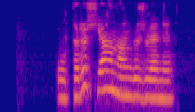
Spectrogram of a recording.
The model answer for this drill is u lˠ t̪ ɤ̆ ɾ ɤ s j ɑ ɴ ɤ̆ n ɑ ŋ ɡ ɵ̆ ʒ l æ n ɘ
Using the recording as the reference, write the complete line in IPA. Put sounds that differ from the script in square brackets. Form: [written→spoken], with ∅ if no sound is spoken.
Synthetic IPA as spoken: u lˠ t̪ ɤ̆ ɾ ɤ [s→ʃ] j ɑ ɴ ɤ̆ n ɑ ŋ ɡ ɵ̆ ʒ l æ n ɘ

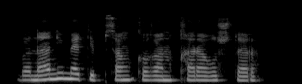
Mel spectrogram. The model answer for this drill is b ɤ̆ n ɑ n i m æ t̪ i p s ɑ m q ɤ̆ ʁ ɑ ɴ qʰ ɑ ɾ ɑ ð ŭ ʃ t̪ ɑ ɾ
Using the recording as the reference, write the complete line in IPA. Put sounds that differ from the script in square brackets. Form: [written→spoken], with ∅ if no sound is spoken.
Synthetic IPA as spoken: b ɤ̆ n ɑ n i m æ t̪ i p s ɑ [m→ɴ] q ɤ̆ ʁ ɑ ɴ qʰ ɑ ɾ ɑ [ð→ʁ] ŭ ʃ t̪ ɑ ɾ

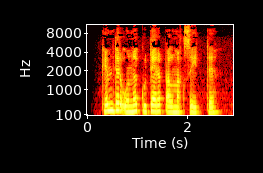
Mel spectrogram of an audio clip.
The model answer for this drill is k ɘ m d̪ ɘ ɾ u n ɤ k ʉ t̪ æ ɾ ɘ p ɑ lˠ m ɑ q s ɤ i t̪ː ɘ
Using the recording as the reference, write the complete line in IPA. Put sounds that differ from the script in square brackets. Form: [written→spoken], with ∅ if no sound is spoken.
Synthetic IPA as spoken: k ɘ m d̪ ɘ ɾ u n ɤ k ʉ t̪ æ ɾ ɘ p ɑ lˠ m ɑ q s ɤ i t̪ː ɘ

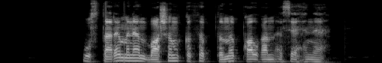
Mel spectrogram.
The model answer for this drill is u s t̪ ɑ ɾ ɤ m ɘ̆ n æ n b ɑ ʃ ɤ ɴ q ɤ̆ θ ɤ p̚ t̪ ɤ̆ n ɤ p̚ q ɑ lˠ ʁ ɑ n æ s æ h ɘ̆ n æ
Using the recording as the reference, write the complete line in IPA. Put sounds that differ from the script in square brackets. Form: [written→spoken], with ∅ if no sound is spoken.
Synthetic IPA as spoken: u s t̪ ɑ ɾ ɤ m ɘ̆ n æ n b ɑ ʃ ɤ ɴ q ɤ̆ θ ɤ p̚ t̪ ɤ̆ n ɤ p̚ q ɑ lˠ ʁ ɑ n æ s æ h ɘ̆ n æ

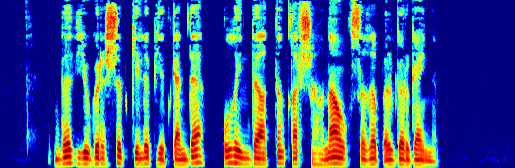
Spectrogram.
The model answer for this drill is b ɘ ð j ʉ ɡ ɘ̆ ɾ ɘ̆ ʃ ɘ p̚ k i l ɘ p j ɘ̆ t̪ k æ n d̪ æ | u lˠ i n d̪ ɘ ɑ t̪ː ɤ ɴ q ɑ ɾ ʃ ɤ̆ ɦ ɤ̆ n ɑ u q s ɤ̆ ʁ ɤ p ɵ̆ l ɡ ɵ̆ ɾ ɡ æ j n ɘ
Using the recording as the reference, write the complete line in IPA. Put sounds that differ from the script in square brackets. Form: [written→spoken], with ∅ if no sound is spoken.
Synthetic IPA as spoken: b ɘ ð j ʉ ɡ ɘ̆ ɾ ɘ̆ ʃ ɘ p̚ k i l ɘ p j ɘ̆ t̪ k æ n d̪ æ | u lˠ i n d̪ ɘ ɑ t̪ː ɤ ɴ q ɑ ɾ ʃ ɤ̆ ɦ ɤ̆ n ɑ u q s ɤ̆ ʁ ɤ p ɵ̆ l ɡ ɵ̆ ɾ ɡ æ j n ɘ

